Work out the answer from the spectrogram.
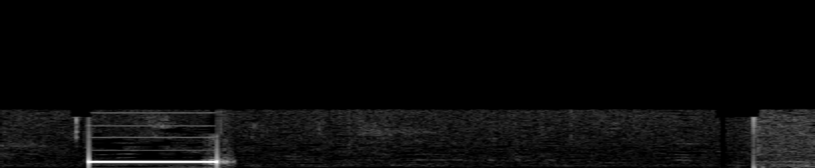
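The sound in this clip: A telephone line tone sounds during a call transfer. It is one steady, mid-pitched beep held for almost a second, followed by near silence and then a brief burst of noise at the very end.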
